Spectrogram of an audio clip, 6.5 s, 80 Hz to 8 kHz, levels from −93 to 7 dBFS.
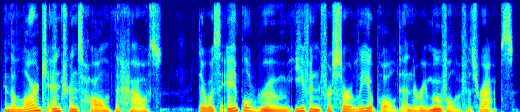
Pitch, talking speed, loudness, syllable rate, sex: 130 Hz, 205 wpm, -17 LUFS, 5.4 syllables/s, male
